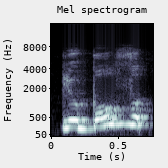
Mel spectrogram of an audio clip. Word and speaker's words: любов: має пари і тому неправильно буде вимовляти слово любов звуком ф любов вимовляється чітко адже в ІФ -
